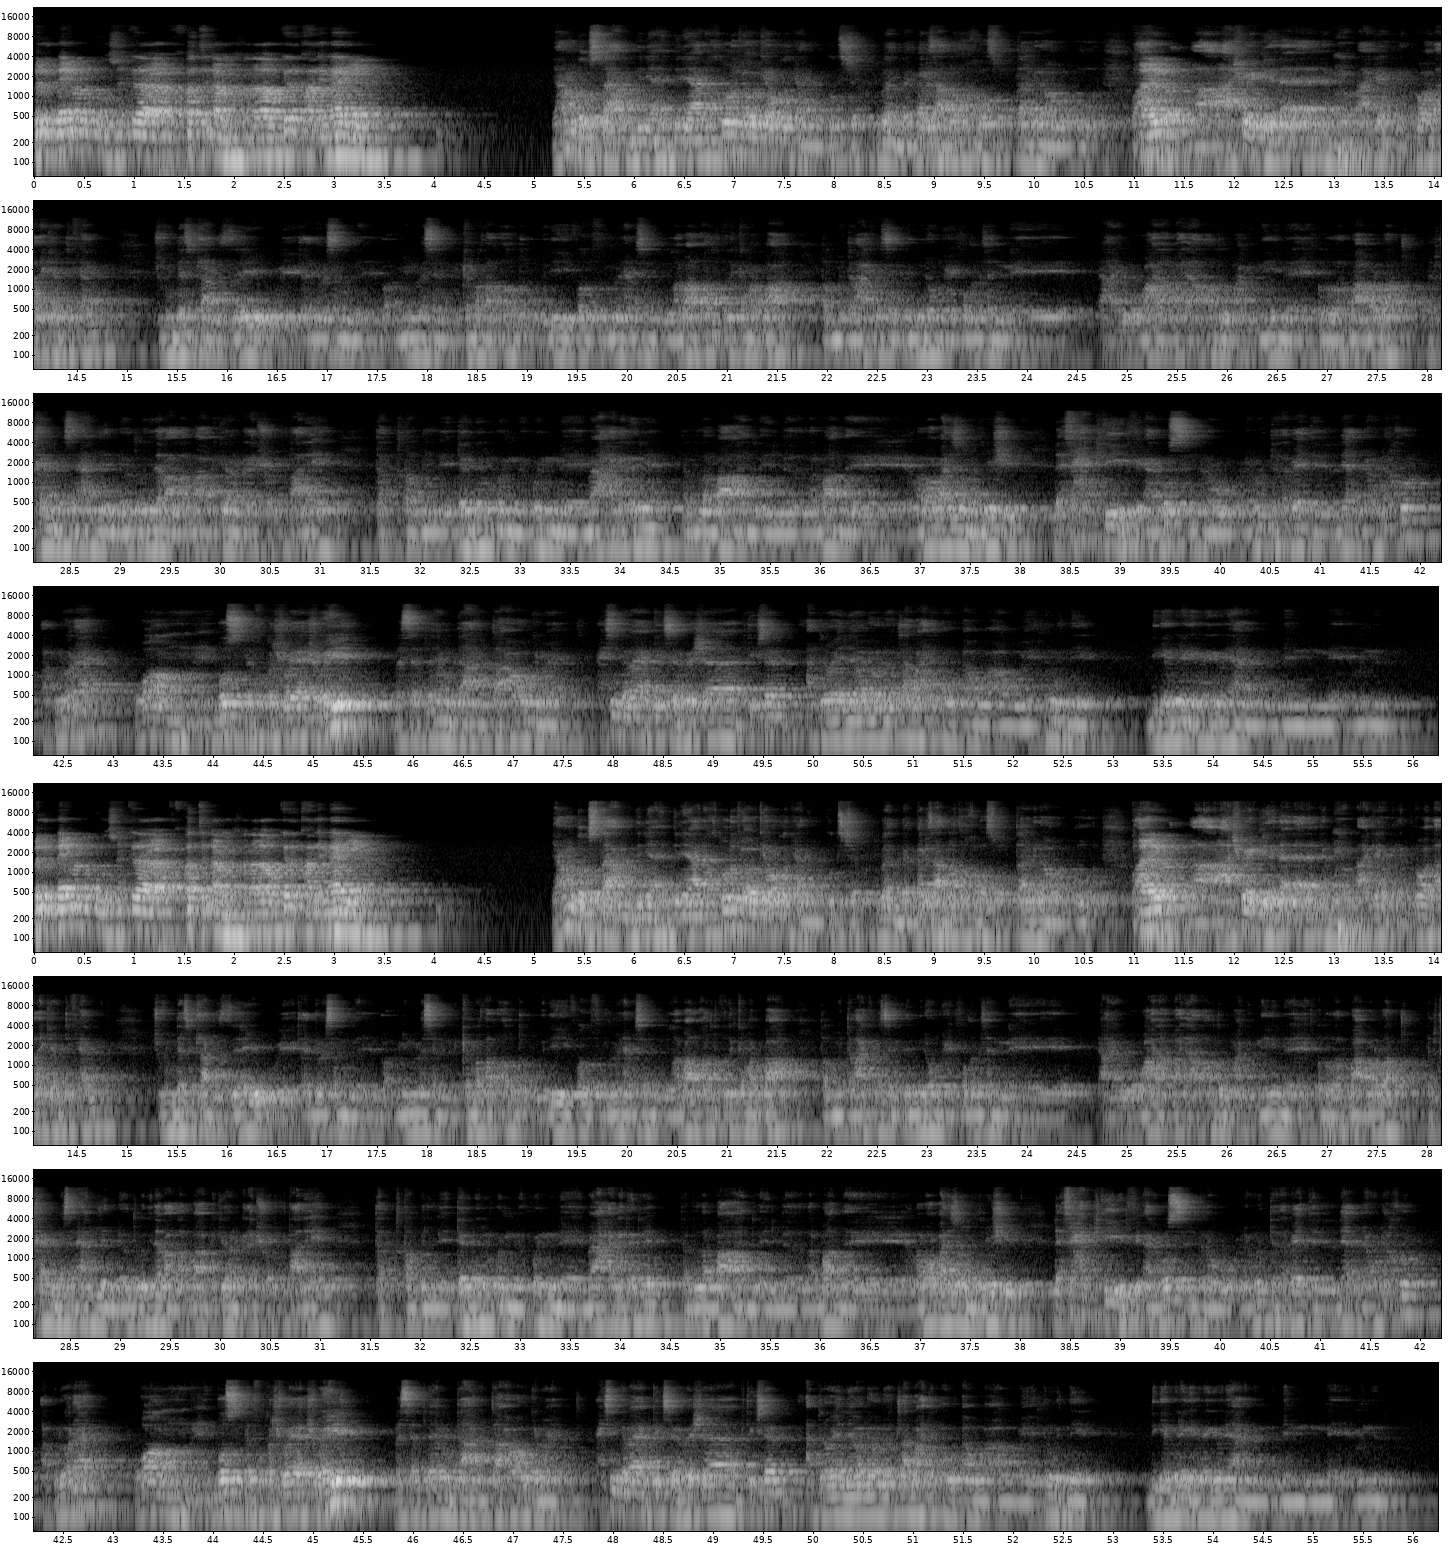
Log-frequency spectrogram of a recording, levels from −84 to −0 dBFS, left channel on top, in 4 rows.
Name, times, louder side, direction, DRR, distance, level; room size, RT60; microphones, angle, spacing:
voice 1, 0.0-3.4 11.0-11.4, right 1 dB, 30° right, -3 dB, 0.4 m, -23 dB
voice 2, 5.2-21.6 21.9-24.4 24.7-27.7 28.0-42.0 42.3-42.8 43.2-45.5 45.8-47.5 47.8-52.8 53.3-55.7, right 1 dB, 70° right, -2 dB, 1.0 m, -31 dB
4.9 x 3.2 x 2.6 m, 1.5 s
head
